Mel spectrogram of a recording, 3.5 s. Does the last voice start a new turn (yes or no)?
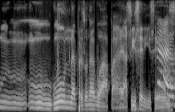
yes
